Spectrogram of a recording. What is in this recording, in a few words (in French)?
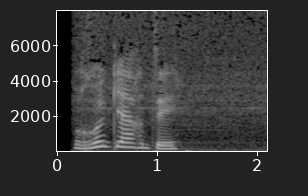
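"Regarder", French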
